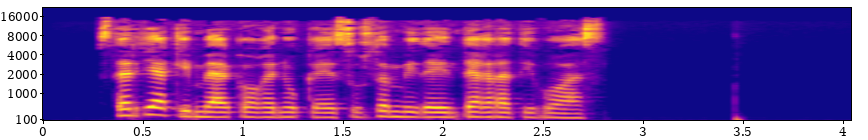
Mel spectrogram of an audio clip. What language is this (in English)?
Basque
